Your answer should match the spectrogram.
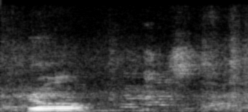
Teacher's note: ज़बान की नोक को हरकत देते हुए तालू से लगाकर अदा होता है रो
